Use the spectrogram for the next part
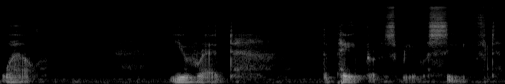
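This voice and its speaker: A man in a soft-spoken ASMR story role-play, narrating a horror tale in a breathy, gravelly half-whisper as an asylum director, pausing between short phrases. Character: asylum director calmly recounting eerie past events. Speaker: narrator telling a horror tale in first person.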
